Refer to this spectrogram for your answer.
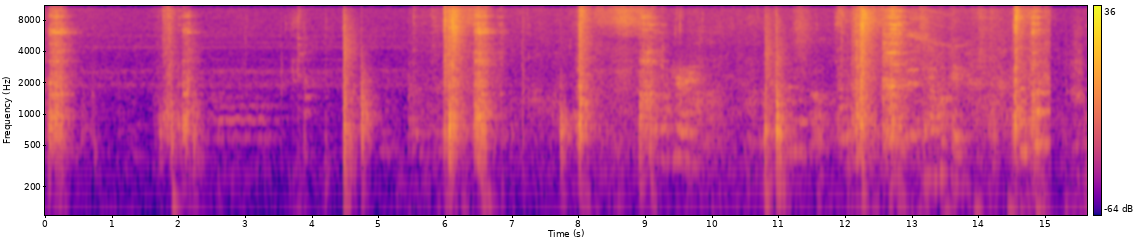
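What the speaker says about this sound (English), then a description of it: "once you have the roots and the tips of all the carrots chopped off" Knife chopping the root ends and tips off carrots on a cutting board, sharp irregular knocks and clinks scattered throughout, with a person talking over the work.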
